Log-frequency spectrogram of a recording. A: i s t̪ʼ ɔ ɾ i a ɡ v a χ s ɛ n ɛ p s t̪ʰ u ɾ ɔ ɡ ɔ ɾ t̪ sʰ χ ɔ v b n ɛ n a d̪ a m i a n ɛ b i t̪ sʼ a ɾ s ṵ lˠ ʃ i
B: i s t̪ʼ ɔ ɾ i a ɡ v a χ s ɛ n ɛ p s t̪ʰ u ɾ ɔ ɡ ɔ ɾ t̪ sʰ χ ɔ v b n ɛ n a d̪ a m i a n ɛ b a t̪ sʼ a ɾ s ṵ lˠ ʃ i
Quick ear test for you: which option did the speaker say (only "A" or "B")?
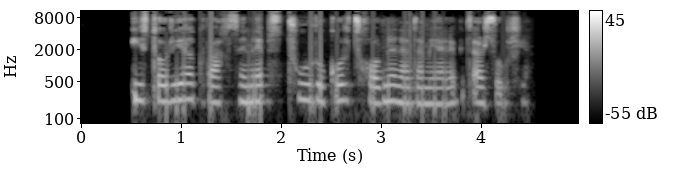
A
